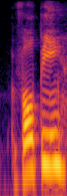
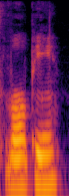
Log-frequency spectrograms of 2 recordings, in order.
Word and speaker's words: Volpe: by daniel j vol volpe actually i i said his name wrong once it's volpe i know that's i i like volp it sounds better but you know it's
